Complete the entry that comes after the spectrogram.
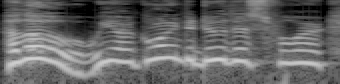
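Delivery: a hint of a polished public speech; mock politician. Lightly mocking politicians' smooth common-good talk. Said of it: "they don't".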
